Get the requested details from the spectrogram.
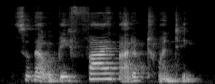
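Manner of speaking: normal talking voice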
